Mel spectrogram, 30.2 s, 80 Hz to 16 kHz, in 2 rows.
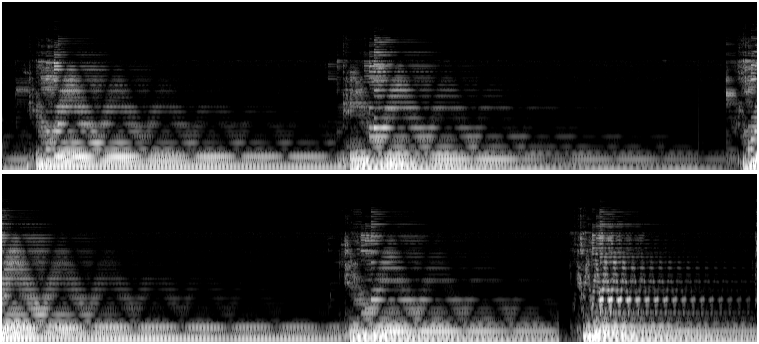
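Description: Electric guitar chords played through a Pfeiffer Electronics Phaser pedal (an MXR Phase 90-style phaser). Each chord is struck and left to ring, with the phaser sweep pulsing steadily through the sustain. Five chords sound about every seven seconds, the last two closer together.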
